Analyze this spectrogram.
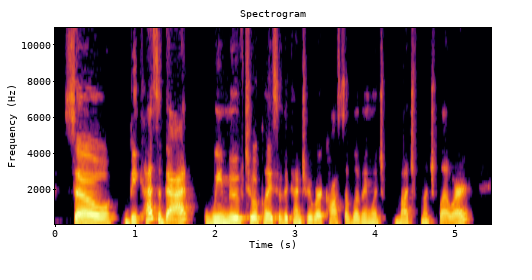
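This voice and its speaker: A woman with an American accent speaks in a fairly high pitch, in a normal speaking voice. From western Pennsylvania. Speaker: sales coach. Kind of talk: casual interview chat.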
